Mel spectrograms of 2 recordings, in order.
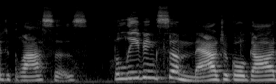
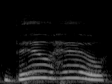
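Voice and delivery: sarcastic fake crying; mock self-pity, dry; mocking boo-hoo; 2 semitones higher than usual. Daughter mocks her own loneliness.

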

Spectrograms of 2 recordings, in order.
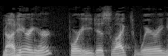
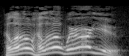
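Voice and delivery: high, loud call through the house; 12 dB louder than usual. A narrator's reading. Husband calling through the house for his wife, loud high call. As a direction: call to a wife somewhere out of sight. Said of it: "he would continue to call her".

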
